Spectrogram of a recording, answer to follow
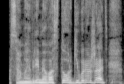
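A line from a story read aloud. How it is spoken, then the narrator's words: Hissed into ear. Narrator (Russian): зашипела она девчонке на ухо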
